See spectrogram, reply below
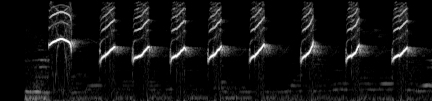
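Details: White-rumped shama (murai batu) song used as a lure to make birds sing and agitated: a loud opening phrase, then a series of rising whistled upslurs repeated about every half second.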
